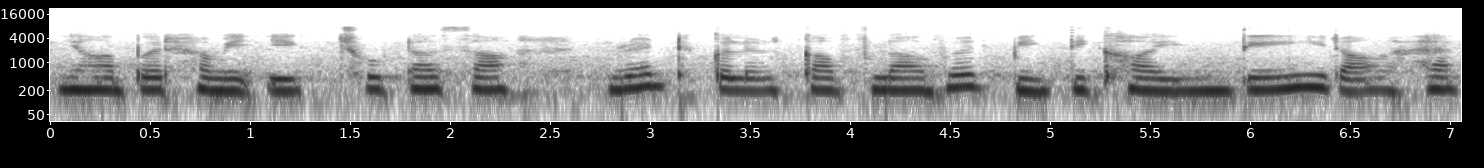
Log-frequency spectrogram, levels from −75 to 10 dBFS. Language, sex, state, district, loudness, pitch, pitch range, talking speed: Hindi, female, Punjab, Fazilka, -12 LUFS, 210 Hz, 200-220 Hz, 125 wpm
